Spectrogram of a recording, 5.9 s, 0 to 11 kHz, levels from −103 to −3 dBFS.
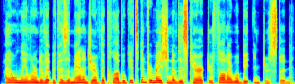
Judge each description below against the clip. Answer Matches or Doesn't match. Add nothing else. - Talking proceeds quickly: Matches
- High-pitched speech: Matches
